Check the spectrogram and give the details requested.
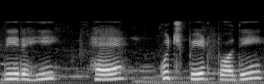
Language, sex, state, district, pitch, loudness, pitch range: Hindi, female, Himachal Pradesh, Shimla, 250 Hz, -15 LUFS, 240-285 Hz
